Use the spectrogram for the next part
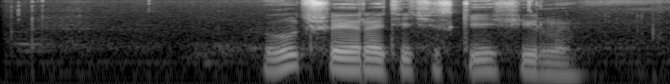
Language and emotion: Russian, neutral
